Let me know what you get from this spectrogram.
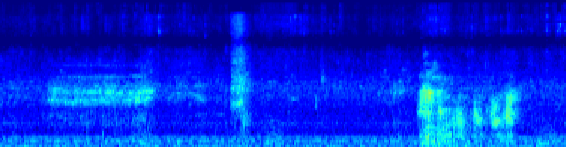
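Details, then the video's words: Athena, a rescue puppy, sneezing while playing with her owner; a sharp broadband burst around the middle, then a louder noisy snort-like outburst with breathy follow-ups, a person saying "bless you" nearby. "Puppy Sneezes In Her Dad’s Face"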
